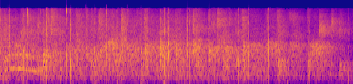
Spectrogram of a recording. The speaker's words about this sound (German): Einen Applaus für unsere Weinprinzessin.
